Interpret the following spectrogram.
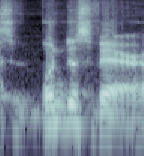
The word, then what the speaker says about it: Bundeswehr: Bundeswehr. All right. A sh sound. It comes from having like an SCH together. There isn't that in that word.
